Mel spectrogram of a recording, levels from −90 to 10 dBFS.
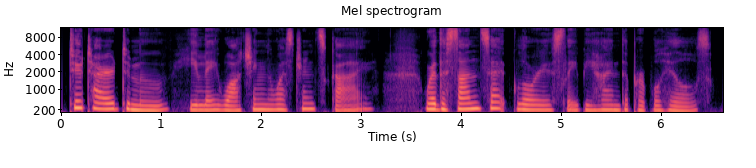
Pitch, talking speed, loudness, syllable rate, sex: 195 Hz, 170 wpm, -19 LUFS, 4.6 syllables/s, female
